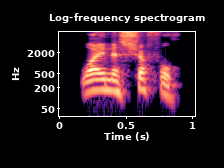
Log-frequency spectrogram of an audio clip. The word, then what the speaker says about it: Wyness Shuffle: Wyness Shuffle? – You did, aye.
